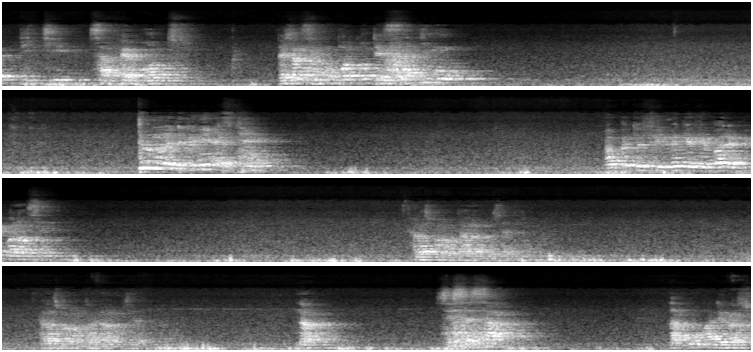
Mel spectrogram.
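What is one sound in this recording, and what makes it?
A man preaches loudly into a microphone in bursts, with pauses between phrases, in an echoing hall.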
